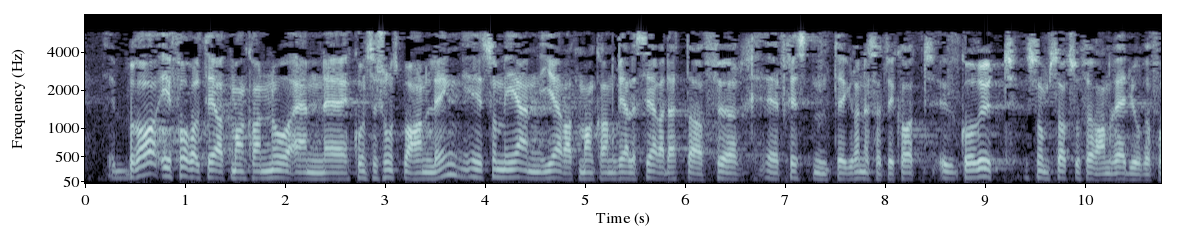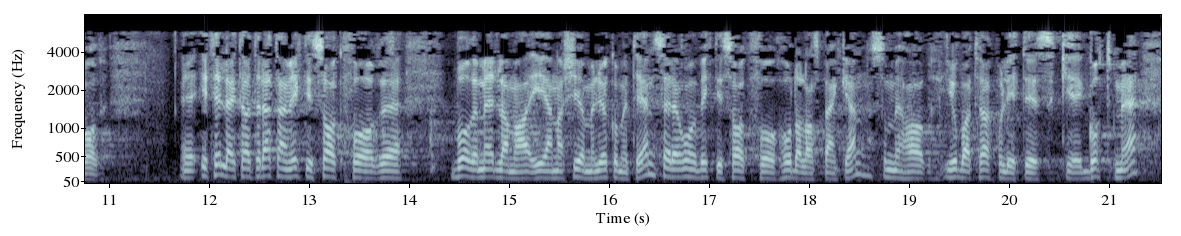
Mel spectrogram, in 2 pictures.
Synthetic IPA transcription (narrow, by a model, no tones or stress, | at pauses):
bʁɑːɪfɔɾʁhɔlt̪ʰɪlɑt̪mɑnkʰɑnːoːɛnkʰʊnsɛʂuːnsbəhɑnd̪lɪŋsɔmɪjɛnjeːɾɑt̪mɑnkʰɑnʁɛɑlɪseːɾəd̪ɛt̪ːəføːʁfʁɪst̪nt̪ʰɪlɡɾʉnːəsæɾʁt̪ɪfɪkʰɑːt̪ɡoːɾʉːt̪sɔmsɑːksuːfføːɾəɾn̩ʁeːd̪əjuːɾəfɔʁ | ʔɪt̪ʰɪlːɛɡ̚t̪ʰɪlɑt̪d̪ɛt̪ːəæɾɛnʋɪkt̪ɪsɑːkfɔʁ | ʋoːɾəmeːd̪lɛmːəɾɪɛnæʂiːɔmɪljøːkʊmɪt̪ʰeːənsɔæɾd̪ɛnoʋɪk̚t̪ɪsɑːkfɔʁɦʊʁd̪ɑlɑnsbɛŋkənsɔmʋɪɦɑʁjɔbːɑt̪ʰʋæːʁpʰʊliːt̪ɪskɡɔt̪ːmɛ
